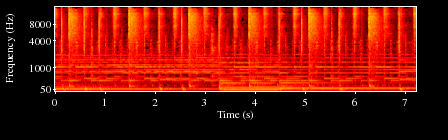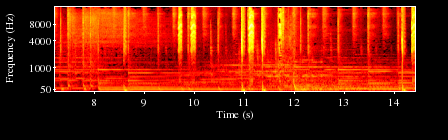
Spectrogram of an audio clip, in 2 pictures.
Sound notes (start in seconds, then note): 9.6 electricity arching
